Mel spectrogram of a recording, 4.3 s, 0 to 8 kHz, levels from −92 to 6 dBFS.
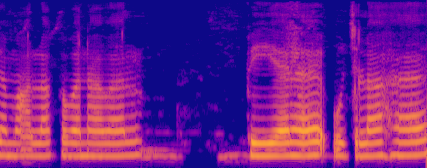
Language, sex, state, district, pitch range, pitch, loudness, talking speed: Hindi, female, Bihar, Gaya, 225-230 Hz, 225 Hz, -21 LUFS, 55 wpm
